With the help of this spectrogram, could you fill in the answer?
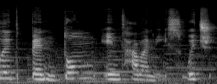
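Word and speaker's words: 便當: box we call it ben dong in taiwanese which the pronunciation is very similar to japanese i actually looked it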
